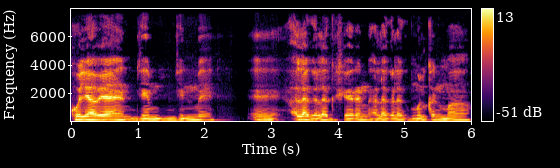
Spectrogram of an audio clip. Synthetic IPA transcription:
kʰoːlijaʋijaɦɪnɪ̆d͡ʑɐ̃ɦɪ̃md͡ʑɪnmẽ | ɐləɡɐləɡʃɛɦɾənɪ̆ɐləɡɐləɡmʊlkənɪ̆mã

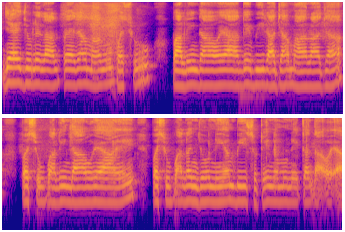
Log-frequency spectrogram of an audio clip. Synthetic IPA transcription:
d͡ʑɐ̃ɦɪ̃d͡ʑuːlelaːlpɐɦɪɾjãmaːn̤upɐʃu | paːlĩːnd̪aɦʊjaɐɡebiɾaːd͡ʑamɐɦaɾaːd͡ʑa | pɐʃupaːlĩːn̆d̪aɦʊjaɦɪ̃ | pɐʃupa̰ːlənɪ̆d͡ʑoːnijəmbɪsʊʈʰenɐmuːnekɐ̃nd̪a̰ɦʊ̰ja̰ː

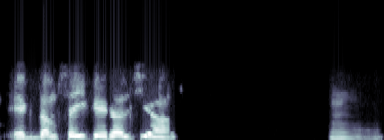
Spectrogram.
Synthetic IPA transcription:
ek̚d̪əmsəɦikəɦiɾəɦəlt͡ʃʰiəɦã | ɦ̩ɦ

